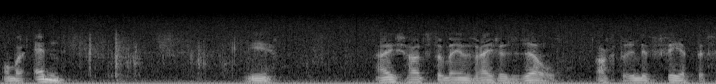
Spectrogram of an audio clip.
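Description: A man's voice: sits low, slow, pauses often, rough recording. A man acting in a radio play as a seedy, cynical henchman and former tax official, dry and matter-of-fact. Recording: hissy old radio recording.

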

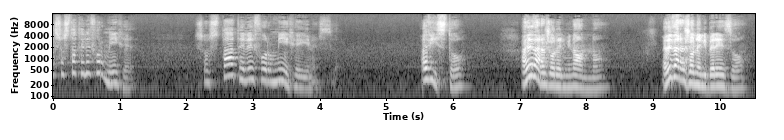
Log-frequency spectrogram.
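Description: An actress performing an earthy, stubborn yet tender Tuscan countrywoman in an expressive, colloquial stage monologue. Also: fairly high pitch. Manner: colloquial, expressive, addressing a neighbour with rhetorical questions. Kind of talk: theatrical monologue, rustic storytelling.

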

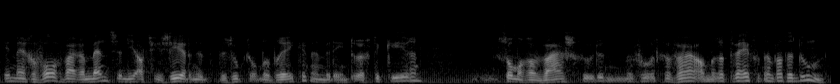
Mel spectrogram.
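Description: Radio drama: aristocratic archduke, dignified and weary, very gravelly, formal delivery. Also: male voice, medium pitch, fast talker, a little hiss or hum. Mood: measured recounting. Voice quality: gravelly, creaky. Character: Austrian archduke, aristocratic, weary, recounting his own assassination.

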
